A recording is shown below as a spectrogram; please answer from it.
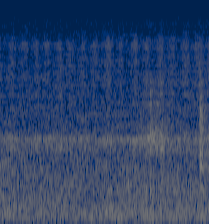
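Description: Faint sound of an Arteza Expert coloured pencil rubbing on paper as it colours in, close to silence.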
